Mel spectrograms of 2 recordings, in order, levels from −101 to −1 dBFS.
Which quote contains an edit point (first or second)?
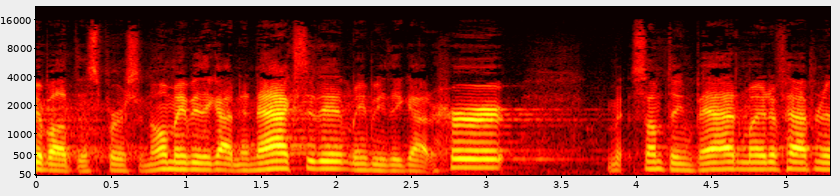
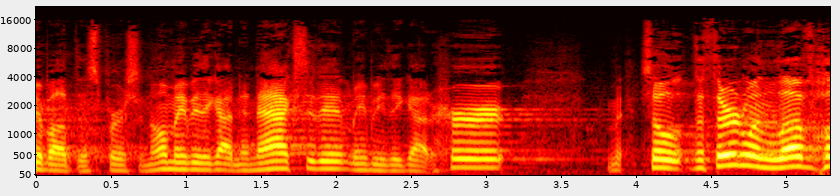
second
